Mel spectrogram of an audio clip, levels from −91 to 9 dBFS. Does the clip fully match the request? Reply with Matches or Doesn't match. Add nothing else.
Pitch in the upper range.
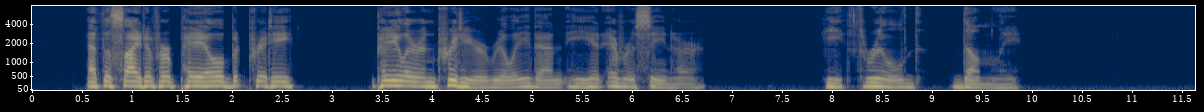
Doesn't match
